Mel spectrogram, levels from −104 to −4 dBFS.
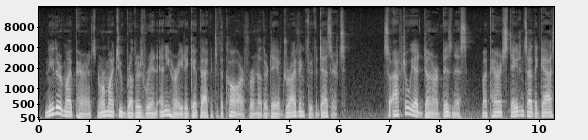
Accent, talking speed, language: American, 225 wpm, English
